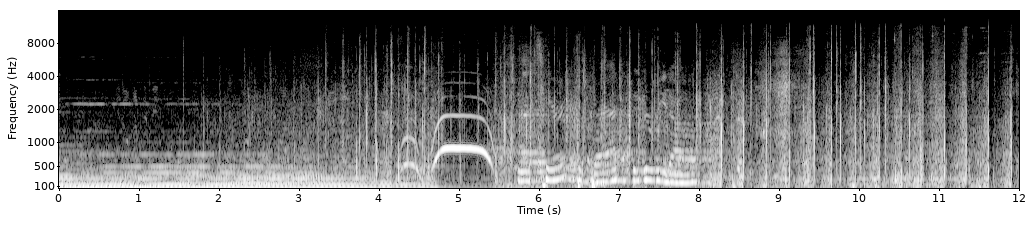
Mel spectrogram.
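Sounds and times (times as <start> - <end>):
audience clapping: 1.5 - 12.0.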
